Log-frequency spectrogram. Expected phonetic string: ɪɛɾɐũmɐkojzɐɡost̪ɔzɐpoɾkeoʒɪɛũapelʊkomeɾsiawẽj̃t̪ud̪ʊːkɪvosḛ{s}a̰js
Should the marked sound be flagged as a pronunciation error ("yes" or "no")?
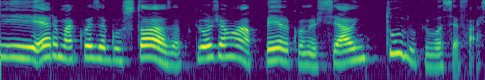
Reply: yes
